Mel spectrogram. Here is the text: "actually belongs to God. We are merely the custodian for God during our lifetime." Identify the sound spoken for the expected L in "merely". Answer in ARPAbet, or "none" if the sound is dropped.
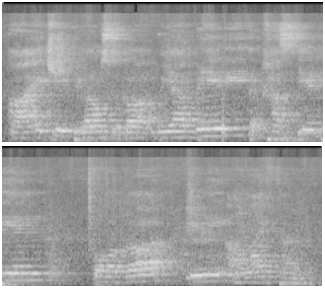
none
